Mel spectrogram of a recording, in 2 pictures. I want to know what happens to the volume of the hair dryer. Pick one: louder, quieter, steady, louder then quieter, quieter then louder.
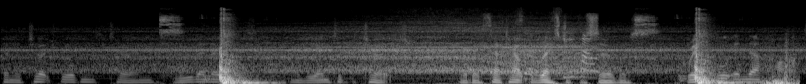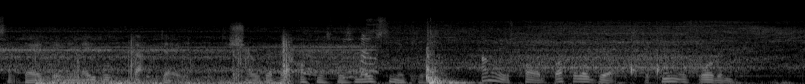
louder then quieter.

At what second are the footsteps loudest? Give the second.
8 s.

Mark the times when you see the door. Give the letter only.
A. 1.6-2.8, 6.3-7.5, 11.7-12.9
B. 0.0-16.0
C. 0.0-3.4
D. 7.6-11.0
A.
